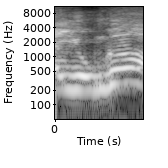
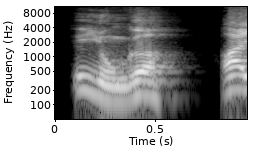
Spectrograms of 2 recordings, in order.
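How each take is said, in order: First: High imitated hail; mock called greeting. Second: Said in the usual way. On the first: Little brother greeting each gang brother, mock shout. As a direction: call the name out high, as if reporting. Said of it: "过去大喊一声".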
